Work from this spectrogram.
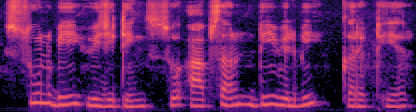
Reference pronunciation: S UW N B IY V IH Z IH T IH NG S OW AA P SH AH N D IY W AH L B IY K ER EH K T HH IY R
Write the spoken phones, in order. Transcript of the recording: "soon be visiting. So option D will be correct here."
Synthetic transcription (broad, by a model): S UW N B IY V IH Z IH T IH NG S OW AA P S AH N D IY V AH L B IY K ER EH K T HH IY R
